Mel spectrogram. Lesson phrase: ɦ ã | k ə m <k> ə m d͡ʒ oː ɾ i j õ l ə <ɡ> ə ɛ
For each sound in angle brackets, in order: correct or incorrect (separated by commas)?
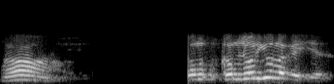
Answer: correct, correct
